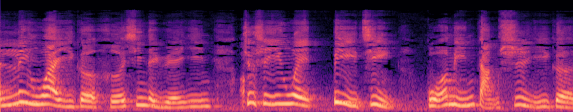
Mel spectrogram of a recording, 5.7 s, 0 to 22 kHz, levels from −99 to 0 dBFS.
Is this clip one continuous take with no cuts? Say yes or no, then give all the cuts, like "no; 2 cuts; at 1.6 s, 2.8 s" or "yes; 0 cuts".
no; 1 cut; at 2.4 s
